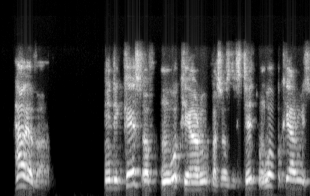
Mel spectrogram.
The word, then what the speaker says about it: Nwokearu: However, in the case of Nwokearu versus the state, Nwokearu is spelled N-W-O-K-E-A-R-U.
